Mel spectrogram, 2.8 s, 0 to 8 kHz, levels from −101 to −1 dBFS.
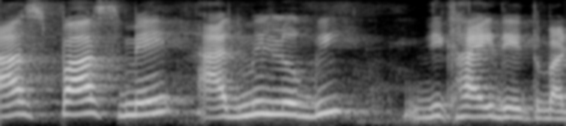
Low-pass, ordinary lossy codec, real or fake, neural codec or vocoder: none; none; real; none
